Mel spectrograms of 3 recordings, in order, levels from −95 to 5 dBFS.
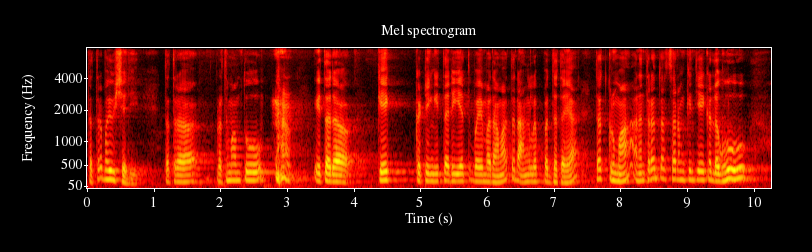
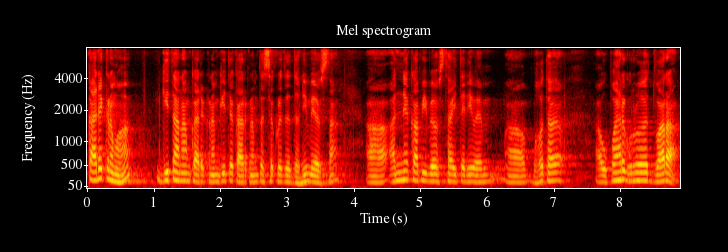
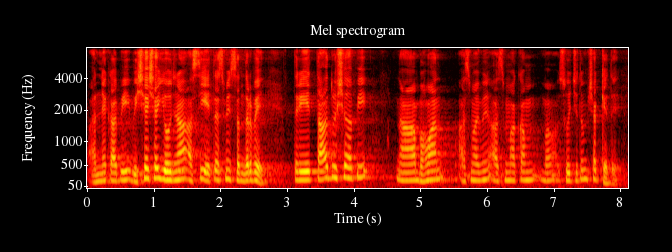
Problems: none marked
